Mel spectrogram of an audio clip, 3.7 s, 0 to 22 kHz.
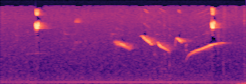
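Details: A captive green-winged saltator, after its moult, taken in May 2019 to a wild area full of saltators, gives a brief run of four or five clear, slurred, falling-then-rising whistles, plus two sharp high chips over a low hum.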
